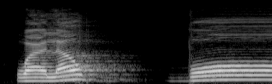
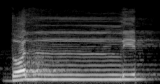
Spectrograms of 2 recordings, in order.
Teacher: Karena ini merupakan mad lazim. Dipanjangkan dulu enam harakat baru tasdid kepada huruf lam.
